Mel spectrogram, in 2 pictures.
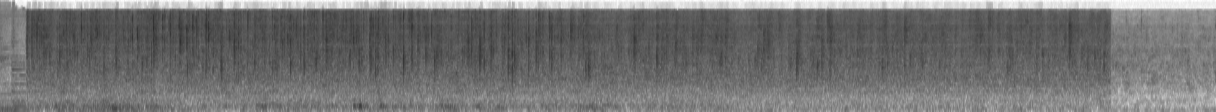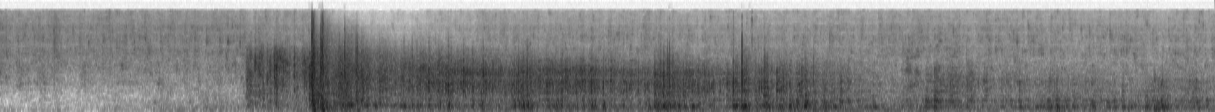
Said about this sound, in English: we've had rain, and I mean we've had torrential rain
